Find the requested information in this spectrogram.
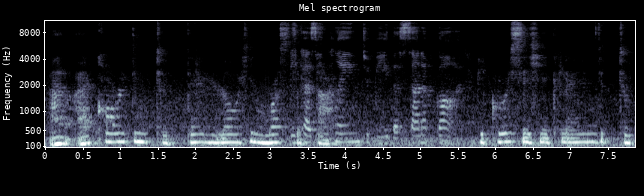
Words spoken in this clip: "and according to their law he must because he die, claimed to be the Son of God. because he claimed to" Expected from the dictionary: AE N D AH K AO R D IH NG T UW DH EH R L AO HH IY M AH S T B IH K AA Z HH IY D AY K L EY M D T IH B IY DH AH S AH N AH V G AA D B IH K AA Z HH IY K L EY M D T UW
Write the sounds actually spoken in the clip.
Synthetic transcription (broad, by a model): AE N AH K AO R D IH NG T UW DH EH L AO HH IY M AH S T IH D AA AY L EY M T IH B IY DH AH S AH N AH V G AA D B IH K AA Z HH IY K L EY M D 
